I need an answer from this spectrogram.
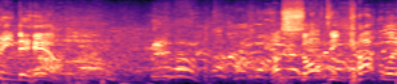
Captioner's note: crowd yelling; wrestlers grunting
